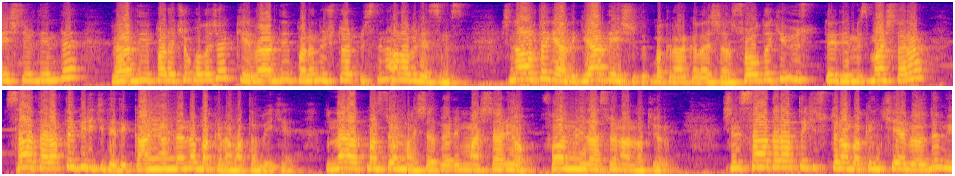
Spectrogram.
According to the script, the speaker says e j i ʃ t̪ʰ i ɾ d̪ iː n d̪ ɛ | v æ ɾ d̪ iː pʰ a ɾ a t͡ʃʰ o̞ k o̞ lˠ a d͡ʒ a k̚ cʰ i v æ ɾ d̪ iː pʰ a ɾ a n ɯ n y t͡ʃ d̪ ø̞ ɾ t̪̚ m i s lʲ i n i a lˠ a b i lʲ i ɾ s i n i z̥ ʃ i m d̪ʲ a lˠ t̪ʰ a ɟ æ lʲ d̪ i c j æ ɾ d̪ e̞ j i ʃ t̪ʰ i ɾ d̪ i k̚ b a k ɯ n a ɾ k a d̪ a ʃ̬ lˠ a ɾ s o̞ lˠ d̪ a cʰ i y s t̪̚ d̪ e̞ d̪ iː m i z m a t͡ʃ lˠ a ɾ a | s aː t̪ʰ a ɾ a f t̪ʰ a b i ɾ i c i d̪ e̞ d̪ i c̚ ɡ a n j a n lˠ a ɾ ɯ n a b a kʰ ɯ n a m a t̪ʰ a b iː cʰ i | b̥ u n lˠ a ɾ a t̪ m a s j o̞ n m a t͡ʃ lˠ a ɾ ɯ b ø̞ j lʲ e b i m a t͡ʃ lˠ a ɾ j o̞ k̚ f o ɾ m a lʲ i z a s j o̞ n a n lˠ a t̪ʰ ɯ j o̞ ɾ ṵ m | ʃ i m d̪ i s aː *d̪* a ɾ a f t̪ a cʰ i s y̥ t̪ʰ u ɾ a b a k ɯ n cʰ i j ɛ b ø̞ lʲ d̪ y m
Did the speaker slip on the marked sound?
yes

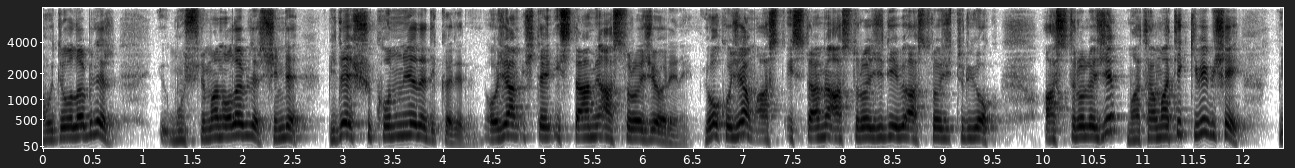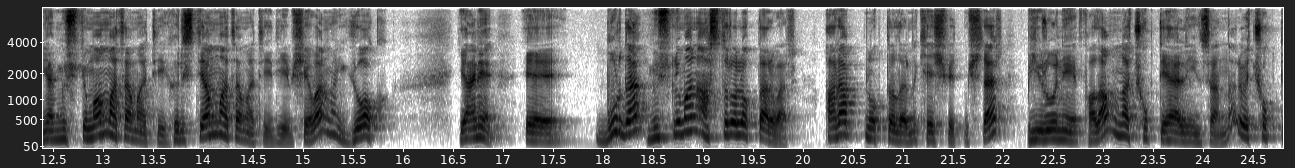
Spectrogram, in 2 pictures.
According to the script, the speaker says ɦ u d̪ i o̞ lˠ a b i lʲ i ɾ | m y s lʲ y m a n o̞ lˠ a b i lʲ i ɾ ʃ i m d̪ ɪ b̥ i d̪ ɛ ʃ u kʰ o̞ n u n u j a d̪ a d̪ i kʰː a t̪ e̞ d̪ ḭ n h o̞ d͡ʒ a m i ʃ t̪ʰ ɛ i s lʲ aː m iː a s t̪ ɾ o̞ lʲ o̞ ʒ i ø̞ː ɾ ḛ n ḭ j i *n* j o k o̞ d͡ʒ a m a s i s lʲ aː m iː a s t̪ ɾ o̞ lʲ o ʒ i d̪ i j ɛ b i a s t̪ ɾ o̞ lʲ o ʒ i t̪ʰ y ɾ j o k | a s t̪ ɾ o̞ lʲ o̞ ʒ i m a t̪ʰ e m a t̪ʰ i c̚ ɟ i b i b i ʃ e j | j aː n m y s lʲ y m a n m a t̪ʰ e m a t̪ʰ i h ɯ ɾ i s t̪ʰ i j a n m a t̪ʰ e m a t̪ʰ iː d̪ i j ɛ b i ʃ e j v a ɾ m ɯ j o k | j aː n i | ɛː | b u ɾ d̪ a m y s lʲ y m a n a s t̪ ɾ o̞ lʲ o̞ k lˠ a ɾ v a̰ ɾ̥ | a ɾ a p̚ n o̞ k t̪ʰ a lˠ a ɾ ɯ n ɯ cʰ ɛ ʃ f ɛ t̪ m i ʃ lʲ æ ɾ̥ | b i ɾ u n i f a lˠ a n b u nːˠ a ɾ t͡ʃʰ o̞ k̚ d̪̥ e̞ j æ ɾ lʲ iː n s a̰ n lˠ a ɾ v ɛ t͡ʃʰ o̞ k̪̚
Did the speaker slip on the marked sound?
yes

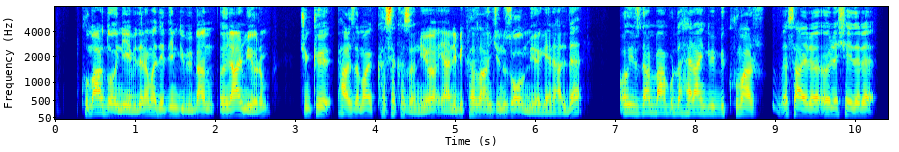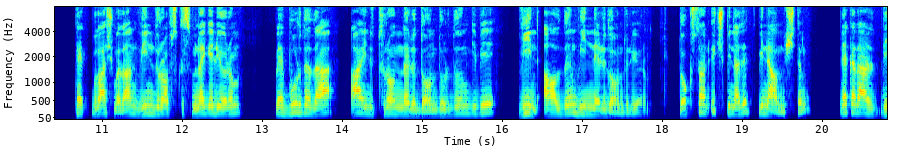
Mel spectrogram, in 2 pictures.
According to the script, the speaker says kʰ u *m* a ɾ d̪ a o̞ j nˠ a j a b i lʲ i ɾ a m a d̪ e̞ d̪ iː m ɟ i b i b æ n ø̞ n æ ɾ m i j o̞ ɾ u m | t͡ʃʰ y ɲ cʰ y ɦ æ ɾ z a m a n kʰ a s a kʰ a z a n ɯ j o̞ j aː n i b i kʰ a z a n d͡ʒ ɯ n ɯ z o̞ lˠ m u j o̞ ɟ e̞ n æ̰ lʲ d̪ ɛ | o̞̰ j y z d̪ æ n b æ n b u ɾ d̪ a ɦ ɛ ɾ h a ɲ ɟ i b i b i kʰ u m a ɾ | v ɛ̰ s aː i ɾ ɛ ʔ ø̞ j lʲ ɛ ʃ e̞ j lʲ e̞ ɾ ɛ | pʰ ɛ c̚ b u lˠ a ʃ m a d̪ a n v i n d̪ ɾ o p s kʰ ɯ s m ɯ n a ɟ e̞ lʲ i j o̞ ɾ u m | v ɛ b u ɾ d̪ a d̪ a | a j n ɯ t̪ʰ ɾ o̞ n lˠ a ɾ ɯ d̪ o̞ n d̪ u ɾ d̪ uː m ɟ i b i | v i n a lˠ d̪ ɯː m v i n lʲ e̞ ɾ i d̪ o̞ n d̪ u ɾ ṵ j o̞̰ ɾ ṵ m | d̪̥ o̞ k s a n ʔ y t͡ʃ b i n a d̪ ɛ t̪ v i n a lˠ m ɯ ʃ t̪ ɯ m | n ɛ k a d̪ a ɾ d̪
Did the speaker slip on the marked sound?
no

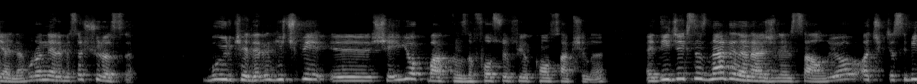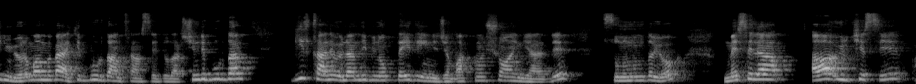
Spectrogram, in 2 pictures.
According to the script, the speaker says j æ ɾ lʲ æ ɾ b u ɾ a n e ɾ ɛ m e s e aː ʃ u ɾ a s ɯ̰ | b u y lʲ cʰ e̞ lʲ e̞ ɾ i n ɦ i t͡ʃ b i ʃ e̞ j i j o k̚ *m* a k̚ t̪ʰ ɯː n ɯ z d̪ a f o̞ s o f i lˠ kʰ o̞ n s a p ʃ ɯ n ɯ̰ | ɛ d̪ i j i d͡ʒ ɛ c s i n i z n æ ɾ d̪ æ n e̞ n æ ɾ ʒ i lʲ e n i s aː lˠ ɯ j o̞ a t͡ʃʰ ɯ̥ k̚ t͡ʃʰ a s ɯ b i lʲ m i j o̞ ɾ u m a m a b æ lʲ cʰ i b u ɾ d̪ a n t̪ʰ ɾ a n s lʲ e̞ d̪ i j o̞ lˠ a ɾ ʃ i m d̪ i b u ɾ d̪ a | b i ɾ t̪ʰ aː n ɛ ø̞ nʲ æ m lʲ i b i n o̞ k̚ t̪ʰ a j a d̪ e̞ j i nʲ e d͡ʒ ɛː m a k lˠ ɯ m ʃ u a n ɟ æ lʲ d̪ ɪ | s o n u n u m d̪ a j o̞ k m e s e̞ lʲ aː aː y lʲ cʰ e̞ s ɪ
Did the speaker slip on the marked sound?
yes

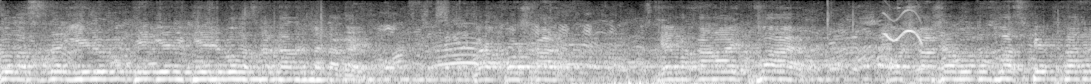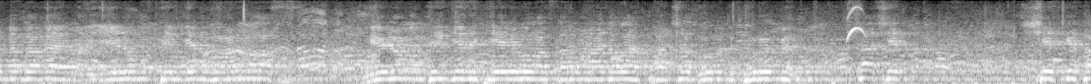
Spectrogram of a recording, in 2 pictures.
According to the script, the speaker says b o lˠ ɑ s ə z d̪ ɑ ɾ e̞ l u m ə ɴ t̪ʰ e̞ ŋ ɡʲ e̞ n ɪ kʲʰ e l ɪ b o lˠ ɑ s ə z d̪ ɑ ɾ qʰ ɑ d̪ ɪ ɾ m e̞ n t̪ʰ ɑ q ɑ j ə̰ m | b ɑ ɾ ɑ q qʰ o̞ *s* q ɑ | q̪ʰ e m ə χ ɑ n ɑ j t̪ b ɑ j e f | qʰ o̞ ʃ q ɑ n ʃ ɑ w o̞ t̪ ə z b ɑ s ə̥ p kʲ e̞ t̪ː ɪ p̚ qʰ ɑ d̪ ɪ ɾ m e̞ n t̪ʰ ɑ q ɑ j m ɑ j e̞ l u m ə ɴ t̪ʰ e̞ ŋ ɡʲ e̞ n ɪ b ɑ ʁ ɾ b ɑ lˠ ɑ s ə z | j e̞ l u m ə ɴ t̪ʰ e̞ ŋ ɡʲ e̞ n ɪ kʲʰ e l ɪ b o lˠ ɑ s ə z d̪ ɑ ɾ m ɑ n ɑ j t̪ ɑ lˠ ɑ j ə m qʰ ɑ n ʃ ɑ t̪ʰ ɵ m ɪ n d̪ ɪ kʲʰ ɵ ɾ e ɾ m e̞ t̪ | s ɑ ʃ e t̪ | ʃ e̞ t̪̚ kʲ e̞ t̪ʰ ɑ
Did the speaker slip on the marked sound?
yes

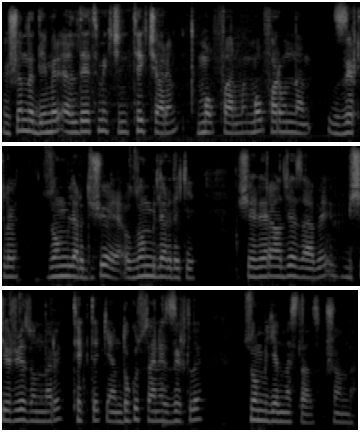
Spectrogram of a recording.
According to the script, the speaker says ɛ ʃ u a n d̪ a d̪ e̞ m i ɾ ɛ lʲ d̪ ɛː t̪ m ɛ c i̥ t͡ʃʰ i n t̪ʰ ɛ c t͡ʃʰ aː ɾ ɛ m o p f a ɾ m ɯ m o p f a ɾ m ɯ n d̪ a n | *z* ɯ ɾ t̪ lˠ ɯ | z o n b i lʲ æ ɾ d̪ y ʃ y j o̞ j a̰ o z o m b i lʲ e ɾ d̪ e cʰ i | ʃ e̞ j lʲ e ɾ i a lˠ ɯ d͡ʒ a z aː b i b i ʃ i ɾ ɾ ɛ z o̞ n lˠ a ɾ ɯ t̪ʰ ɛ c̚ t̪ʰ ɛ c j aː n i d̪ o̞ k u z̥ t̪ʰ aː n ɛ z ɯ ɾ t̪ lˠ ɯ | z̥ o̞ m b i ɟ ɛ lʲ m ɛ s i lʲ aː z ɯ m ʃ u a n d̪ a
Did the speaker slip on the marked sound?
no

